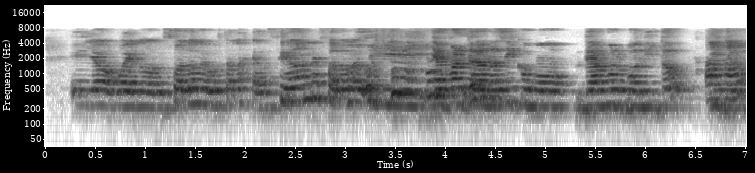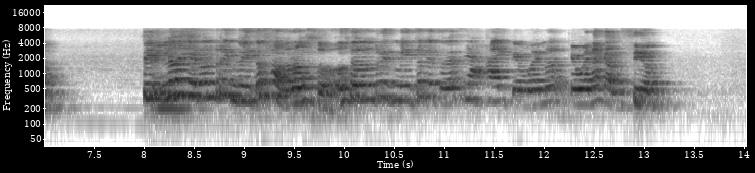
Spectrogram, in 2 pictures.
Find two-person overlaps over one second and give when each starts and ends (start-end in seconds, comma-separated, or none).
3.2-4.5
